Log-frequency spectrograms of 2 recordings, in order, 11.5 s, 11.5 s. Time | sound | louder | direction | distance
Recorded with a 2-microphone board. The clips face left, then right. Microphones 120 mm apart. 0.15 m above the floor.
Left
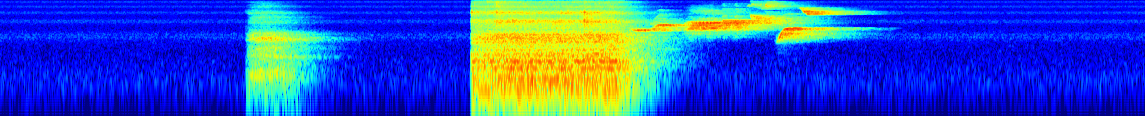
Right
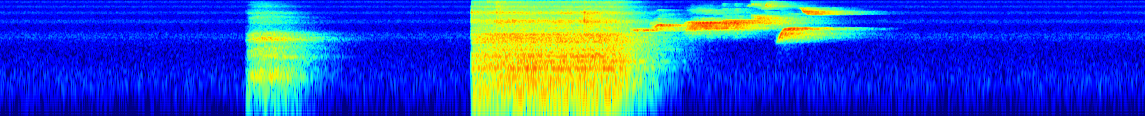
2.5 | breathing | even | 10° right (ahead or behind) | 2 m
4.7 | frying | left 2 dB | 35° left (ahead or behind) | 1.3 m
6.3 | a bird | even | 15° left (ahead or behind) | 0.8 m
